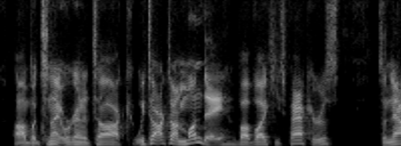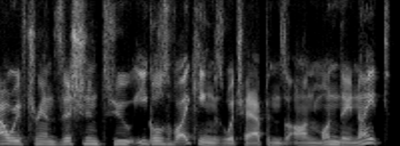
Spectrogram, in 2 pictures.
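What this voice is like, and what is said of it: Voice sounds a little off. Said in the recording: “my voice is a little funky tonight. I do not know why”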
